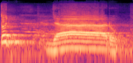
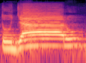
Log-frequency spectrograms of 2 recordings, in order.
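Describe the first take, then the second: First: The j sound is held long and doubled. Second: The j sound is short and single. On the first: The speaker calls it right. "Harus ada tasdid" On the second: The speaker calls it wrong. "Kalau nggak ada tasdid"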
